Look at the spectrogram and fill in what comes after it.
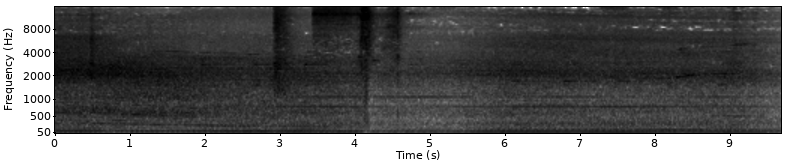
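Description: Diesel passenger locomotive engines running steadily with a deep hum. A few sharp hisses of air come about three to four and a half seconds in. Then a train rolls past steadily, louder from about six seconds in.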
